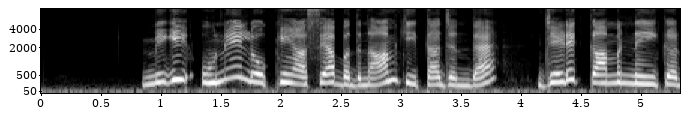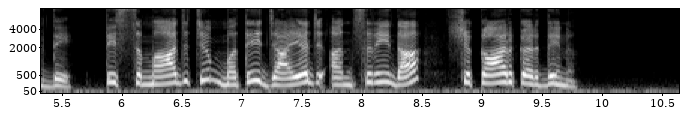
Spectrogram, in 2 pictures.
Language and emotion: Dogri, disgusted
